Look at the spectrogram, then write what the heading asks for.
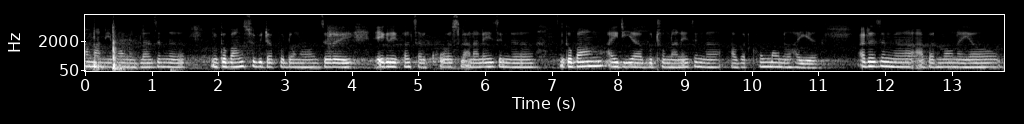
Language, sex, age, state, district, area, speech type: Bodo, female, 18-30, Assam, Chirang, rural, spontaneous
